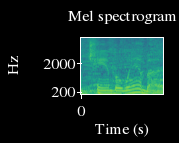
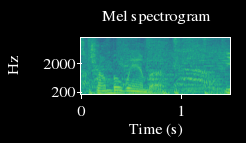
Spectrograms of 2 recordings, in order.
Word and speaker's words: Chumbawamba: And now the problem is I pronounce it Chumbawamba, and that's not right either. It's Chumbawamba.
